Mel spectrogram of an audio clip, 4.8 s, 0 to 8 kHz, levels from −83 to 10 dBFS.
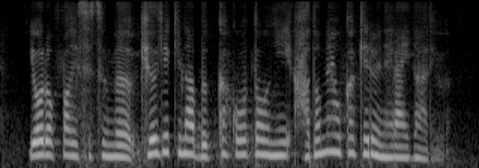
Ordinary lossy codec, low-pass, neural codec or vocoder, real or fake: none; none; codec, 16 kHz, about 1 kbps, DyCAST, with the encoder's durations; fake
